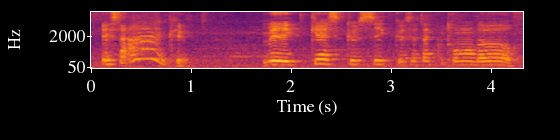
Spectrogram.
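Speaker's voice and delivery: scolding that climbs very high; squeaky outraged old professor; high indignant scolding. Acted. The professor scolds the villains in a high outraged voice.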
